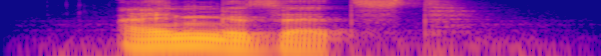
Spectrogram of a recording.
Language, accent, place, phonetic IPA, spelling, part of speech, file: German, Germany, Berlin, [ˈaɪ̯nɡəˌzɛt͡st], eingesetzt, verb, De-eingesetzt.ogg
- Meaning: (verb) past participle of einsetzen; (adjective) used, introduced, deployed, applied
